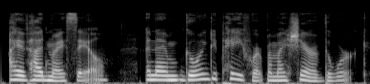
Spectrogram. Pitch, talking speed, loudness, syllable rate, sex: 195 Hz, 305 wpm, -16 LUFS, 6.3 syllables/s, female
